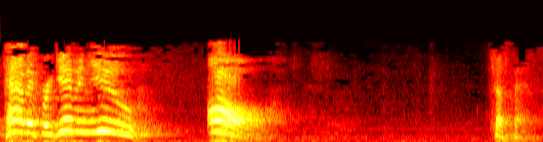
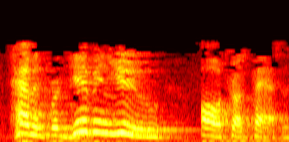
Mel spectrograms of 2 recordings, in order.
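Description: First: The phrase is spoken slowly. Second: The phrase is spoken quickly.

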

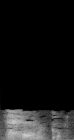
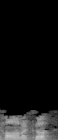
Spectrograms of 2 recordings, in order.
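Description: First: It starts with a deep guttural throat sound. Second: It starts with a plain soft h. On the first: "they say Hanukkah. Way deep, guttural sound" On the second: "we say Hanukkah"

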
